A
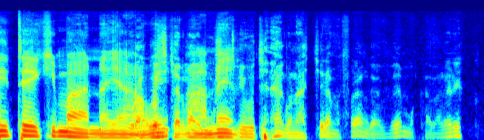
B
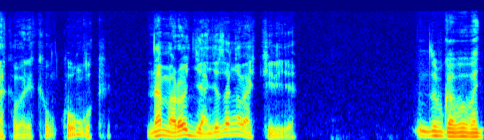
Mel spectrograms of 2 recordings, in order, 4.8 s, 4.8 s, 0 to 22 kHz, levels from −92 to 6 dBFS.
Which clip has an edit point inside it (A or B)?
A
